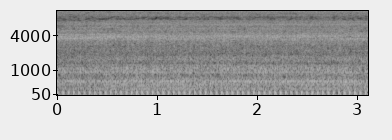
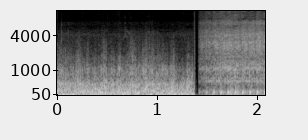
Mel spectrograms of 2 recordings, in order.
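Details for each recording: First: 1961 Gravely L tractor engine at its set throttle speed before governor replacement: fast, even single-cylinder beat with a rough mechanical rattle on top; the governor was not working. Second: 1961 Gravely L tractor after the replacement governor was fitted (one rod slightly bent, may need adjustment): engine thumps evenly, dips briefly as load hits, then settles back to a steady beat; the governor is now holding speed properly.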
